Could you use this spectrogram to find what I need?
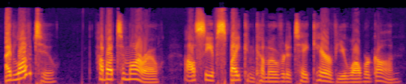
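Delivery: bright eager invitation; Twilight's eager voice. A narrator's reading.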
